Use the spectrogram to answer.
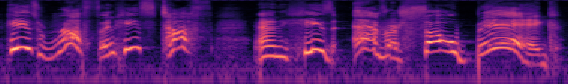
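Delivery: high-pitched parrot warning; dramatic high parrot voice; storybook parrot. A narrator's reading. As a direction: build it up high as an alarmed parrot. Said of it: "asked the parrot".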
